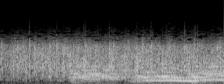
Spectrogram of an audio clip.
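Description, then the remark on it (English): A theater audience at the Little Theater off Times Square breaks into a sustained ovation as the curtain falls on the last act of a play, dense crackling applause holding steady and loud throughout, with faint cheering voices mixed into the clapping. “Listen to that ovation.”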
